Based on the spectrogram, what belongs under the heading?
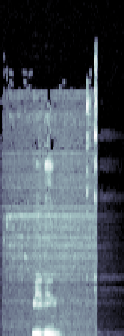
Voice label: "mirin", Japanese

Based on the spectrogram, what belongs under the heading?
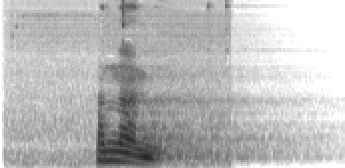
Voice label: "hanami", Japanese

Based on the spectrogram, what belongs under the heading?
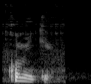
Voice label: "komike", Japanese

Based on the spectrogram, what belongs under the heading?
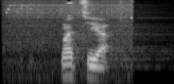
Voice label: "machiya", Japanese

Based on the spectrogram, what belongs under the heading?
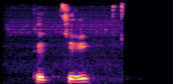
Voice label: "tecchiri", Japanese

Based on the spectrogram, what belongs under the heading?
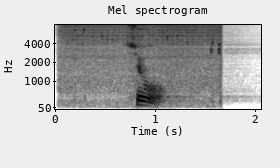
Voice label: "shou", Japanese

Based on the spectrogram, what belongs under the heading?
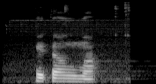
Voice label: "hetauma", Japanese

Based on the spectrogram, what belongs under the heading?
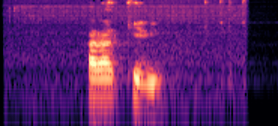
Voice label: "harakiri", Japanese

